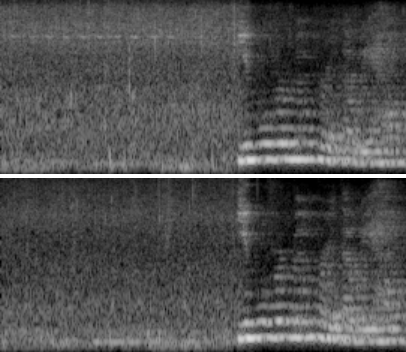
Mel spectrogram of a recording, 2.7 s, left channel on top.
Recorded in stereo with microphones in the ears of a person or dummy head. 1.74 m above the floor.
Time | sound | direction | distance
1.6 | a woman speaking | 35° right (ahead or behind) | 1.1 m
